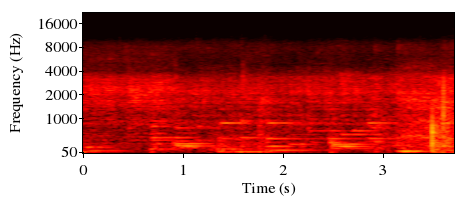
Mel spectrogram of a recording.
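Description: Cape Cod scallops brown in a hot pan with a steady, close sizzle and crackling spatter, a brief sharper pop near the end.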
